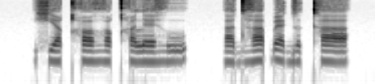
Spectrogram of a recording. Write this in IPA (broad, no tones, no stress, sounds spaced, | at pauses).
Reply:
xʲ e qʰ o ɦ o qʰ ə l ɛ ɦ u | a dʱ a ɓ æ ɡ ə kʰ a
